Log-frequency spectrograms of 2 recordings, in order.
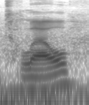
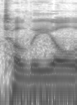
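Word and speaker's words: Tlell: move on okay so I've made it to talel I think I mispronounced it before as talliel or something like that the morning is beautiful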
